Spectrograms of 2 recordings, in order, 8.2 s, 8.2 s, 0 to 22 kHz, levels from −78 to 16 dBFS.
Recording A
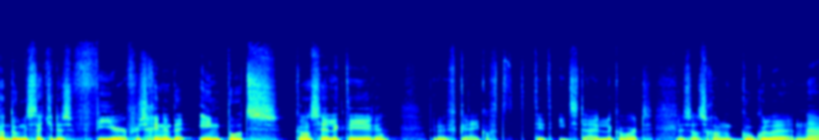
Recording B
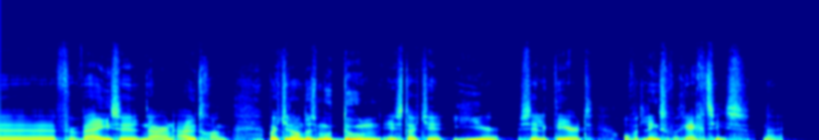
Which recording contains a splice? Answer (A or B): A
